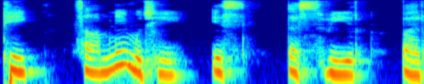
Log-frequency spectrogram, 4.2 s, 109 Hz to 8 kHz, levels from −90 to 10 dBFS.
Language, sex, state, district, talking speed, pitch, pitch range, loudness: Hindi, female, Madhya Pradesh, Umaria, 85 wpm, 200 Hz, 180-210 Hz, -19 LUFS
